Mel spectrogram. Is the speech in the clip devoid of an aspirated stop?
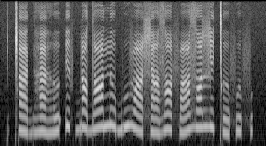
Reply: yes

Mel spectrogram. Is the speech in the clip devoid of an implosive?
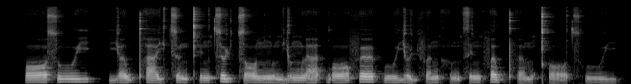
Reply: yes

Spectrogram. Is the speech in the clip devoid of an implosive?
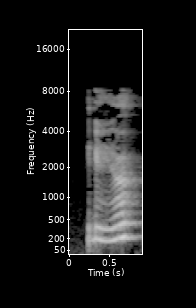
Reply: no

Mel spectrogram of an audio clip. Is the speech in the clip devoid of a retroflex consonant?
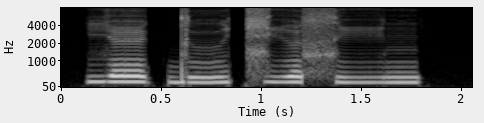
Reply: yes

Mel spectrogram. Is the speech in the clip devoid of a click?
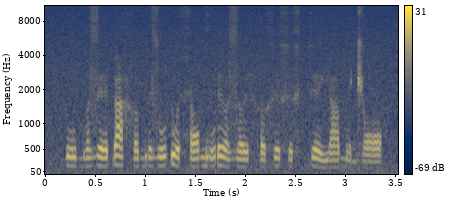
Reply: yes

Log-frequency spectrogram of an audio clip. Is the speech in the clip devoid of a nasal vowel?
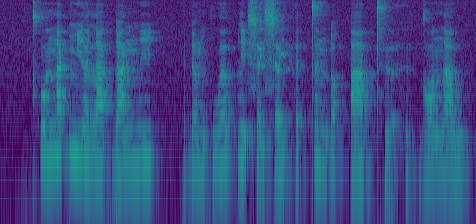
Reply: yes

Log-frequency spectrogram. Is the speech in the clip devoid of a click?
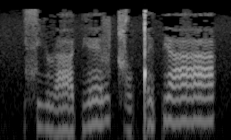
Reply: no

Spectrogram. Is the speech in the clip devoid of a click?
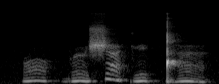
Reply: no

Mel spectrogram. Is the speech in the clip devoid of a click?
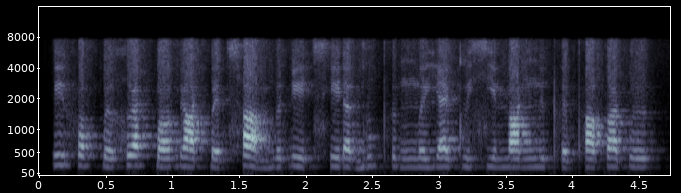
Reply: yes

